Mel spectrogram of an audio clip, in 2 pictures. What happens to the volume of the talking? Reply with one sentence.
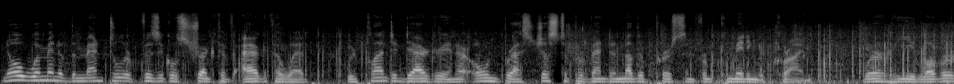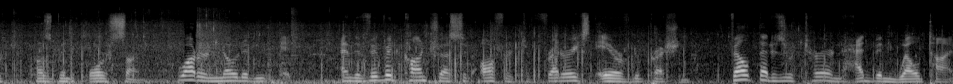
The volume of the talking stays about the same.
